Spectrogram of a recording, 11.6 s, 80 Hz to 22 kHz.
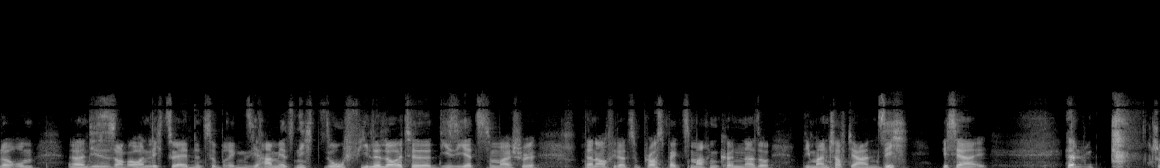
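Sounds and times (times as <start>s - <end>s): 
speech: 0.0s - 10.0s, 10.6s - 11.6s
single sharp sneeze: 11.1s - 11.6s.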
